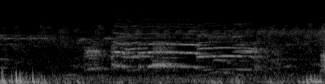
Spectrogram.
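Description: A bird calls with a series of short hoarse notes.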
